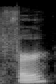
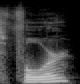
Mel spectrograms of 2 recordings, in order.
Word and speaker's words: for: because it actually said fur but most language teachers will tell you the correct pronunciation is for like or more Etc but a lot of times English speakers just say fur you said that yeah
